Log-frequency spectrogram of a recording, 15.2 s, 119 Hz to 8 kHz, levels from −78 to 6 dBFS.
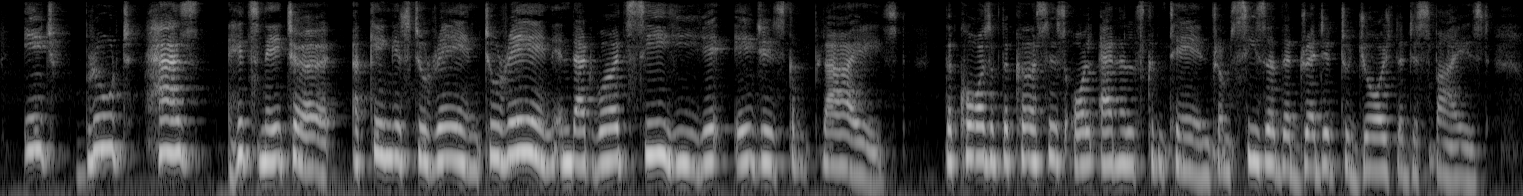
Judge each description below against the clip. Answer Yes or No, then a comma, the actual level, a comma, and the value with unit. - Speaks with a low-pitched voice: No, high, 245 Hz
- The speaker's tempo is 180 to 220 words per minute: No, average, 140 wpm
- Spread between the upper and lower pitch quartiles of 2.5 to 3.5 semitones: Yes, average, 2.8 semitones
